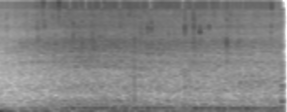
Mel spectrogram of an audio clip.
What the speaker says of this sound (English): my onions are cooking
